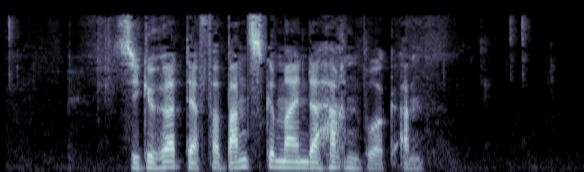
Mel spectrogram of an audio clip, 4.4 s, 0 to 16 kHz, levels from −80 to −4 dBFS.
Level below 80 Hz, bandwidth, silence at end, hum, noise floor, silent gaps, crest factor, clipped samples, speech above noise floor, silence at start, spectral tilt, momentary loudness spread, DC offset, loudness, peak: -58 dBFS; 12 kHz; 0.45 s; none; -56 dBFS; none; 22 dB; under 0.1%; 36 dB; 0.05 s; -2 dB/octave; 16 LU; under 0.1%; -19 LUFS; -2 dBFS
